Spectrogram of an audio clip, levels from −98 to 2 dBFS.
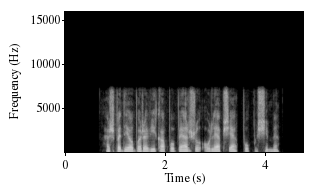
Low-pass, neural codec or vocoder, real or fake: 7.2 kHz; codec, 16 kHz, 4.8 kbps, FACodec; fake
